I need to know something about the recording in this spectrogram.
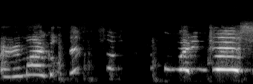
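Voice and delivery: high, fast, overcome tearful gush. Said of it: "I'm crying now".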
